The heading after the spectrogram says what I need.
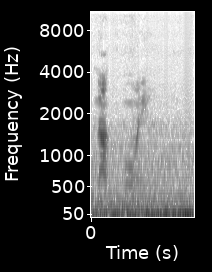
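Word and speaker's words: นักมวย: And so the way Thai people pronounce it would be nak moy.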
